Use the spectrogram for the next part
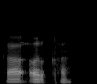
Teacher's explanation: जो हमारा पहला और दूसरा होता है जैसे क और ख ये दोनों अघोष है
